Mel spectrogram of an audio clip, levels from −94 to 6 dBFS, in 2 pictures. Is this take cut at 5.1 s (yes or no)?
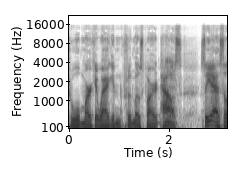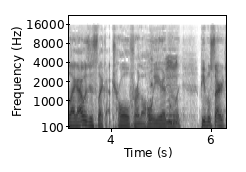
no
